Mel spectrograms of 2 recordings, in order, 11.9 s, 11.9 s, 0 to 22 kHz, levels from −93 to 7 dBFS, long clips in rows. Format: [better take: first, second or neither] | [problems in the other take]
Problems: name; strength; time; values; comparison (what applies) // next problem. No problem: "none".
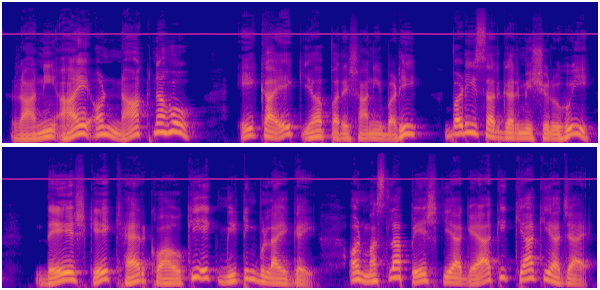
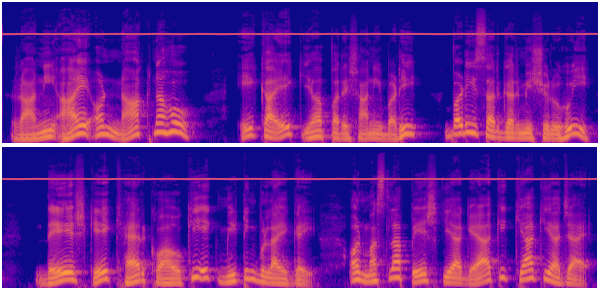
first | high-pitched whine; loud; throughout; 9.5 kHz, 6 dB below the speech; faint in the first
